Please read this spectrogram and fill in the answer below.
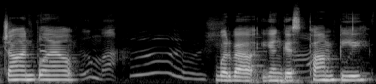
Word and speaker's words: Pompey: What about youngest Pompey? Rhymes with stompy.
